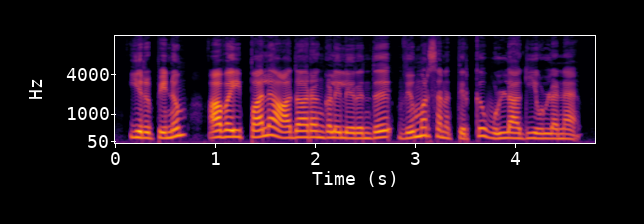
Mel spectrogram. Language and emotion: Tamil, neutral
